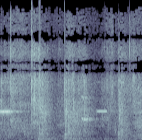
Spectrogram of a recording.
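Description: Electric fencing scoring machine's steady high beep, signalling that a touch has registered, cutting off just after the start. Then footsteps, knocks and room noise, with a short beep about midway.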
